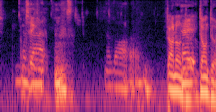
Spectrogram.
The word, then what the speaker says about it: Nevada: I swear to Christ, Pi, if you don't start saying it right, we're going to have issues again, dude. I invented the word. It's Nevada.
